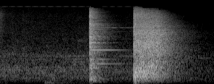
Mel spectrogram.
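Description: A hammer strikes the plunger of a Ramset hammer-activated powder-actuated nailer with a ringing metallic clang, and about half a second later the .22 powder charge fires with a loud bang that dies away over about half a second. This shot drives a nail toward the concrete floor, but the nail bends underneath instead of going in.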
